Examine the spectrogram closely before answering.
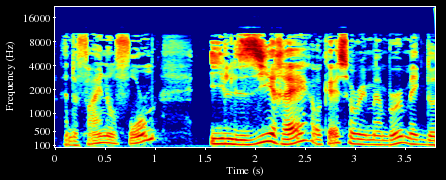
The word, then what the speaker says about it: iraient: So, ils iraient, and then if you look carefully, you get A-I-E-N-T, okay? But then phonetically, it goes like E, okay? So, technically, these form and these forms here are pronounced the same way, and it goes like irait, okay?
